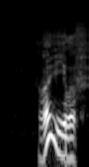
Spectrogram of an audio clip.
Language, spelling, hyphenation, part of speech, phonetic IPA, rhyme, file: Russian, Вавилов, Ва‧ви‧лов, proper noun, [vɐˈvʲiɫəf], -iɫəf, Ru-Вавилов.ogg
- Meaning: a surname, Vavilov; particularly, a Soviet physicist who co-discovered the Vavilov-Cherenkov radiation in 1934 Sergey Vavilov, 24 March, 1891 – 25 January, 1951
